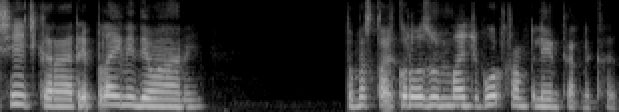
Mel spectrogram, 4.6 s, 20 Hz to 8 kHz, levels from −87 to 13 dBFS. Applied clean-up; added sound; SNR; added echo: neural mask model DeepFilterNet 3.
